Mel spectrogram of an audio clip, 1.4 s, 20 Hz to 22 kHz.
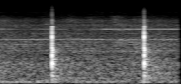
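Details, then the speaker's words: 1968 Mustang Shelby undercar inspection, drive shaft rocked by hand: two sharp metallic clicks about 0.7 s apart from play in a worn U-joint; front and rear U-joints recommended for replacement. "if you can get a picture here of the drive shaft we show you the play in The U Joint if you can hear the knocking noise"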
